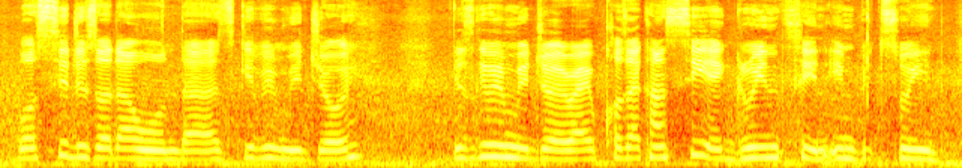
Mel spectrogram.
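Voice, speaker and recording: With a Nigerian accent, a woman talks at a moderate pace and medium pitch, with ordinary pitch variation and noticeable background noise behind her. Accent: Nigerian English, Igbo. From Nigeria (Igbo). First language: Igbo. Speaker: home gardener vlogger. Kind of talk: casual tutorial vlog. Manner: casual, halting.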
